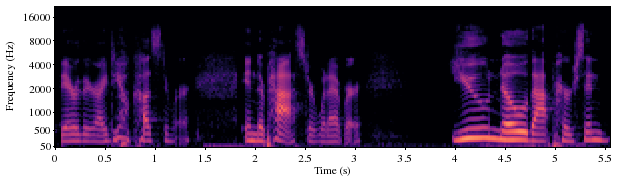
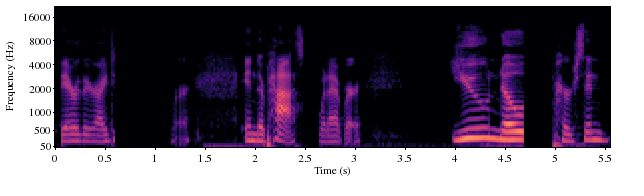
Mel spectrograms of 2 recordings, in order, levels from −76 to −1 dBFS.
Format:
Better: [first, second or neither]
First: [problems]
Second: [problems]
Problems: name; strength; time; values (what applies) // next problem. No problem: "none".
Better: first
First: none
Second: audio cutting out; at 0.5 s for 0.5 s, at 2.5 s and at 4.5 s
